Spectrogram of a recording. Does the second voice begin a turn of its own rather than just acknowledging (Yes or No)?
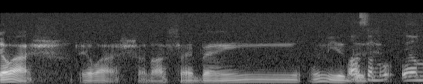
Yes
